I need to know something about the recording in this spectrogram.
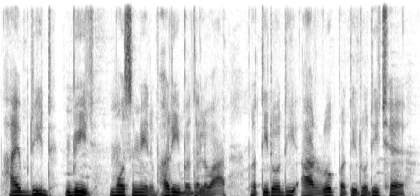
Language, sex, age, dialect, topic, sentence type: Magahi, male, 25-30, Northeastern/Surjapuri, agriculture, statement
